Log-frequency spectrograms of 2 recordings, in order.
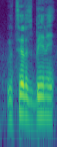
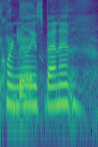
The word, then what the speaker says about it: Cornelius Bennett: Matellis Bennett. Mhm. I'm just going back. Cornelius Bennett.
